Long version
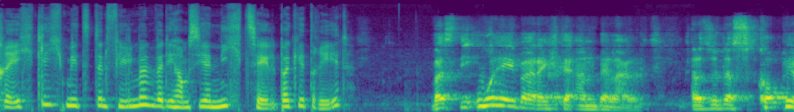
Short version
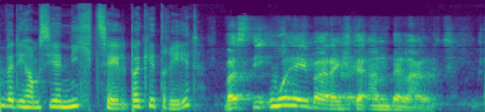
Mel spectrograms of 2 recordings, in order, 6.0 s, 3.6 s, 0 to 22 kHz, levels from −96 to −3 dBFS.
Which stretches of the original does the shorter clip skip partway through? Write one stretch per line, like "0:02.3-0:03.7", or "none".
0:02.7-0:03.2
